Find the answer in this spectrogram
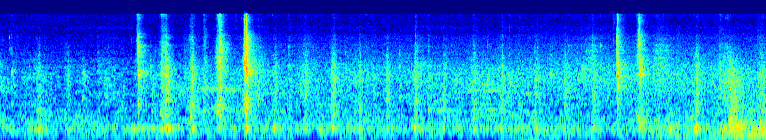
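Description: Raw cucumber being bitten and chewed close to the microphone: a steady wet crackle of chewing with sharp crunches, clustered about two to four seconds in and again at about nine and a half seconds.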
